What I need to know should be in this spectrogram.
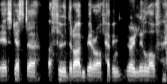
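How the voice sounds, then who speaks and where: A dry, close sound with no echo around a man speaking at a moderate pace. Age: 60s. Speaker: interview guest sharing health experience. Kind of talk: casual interview.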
